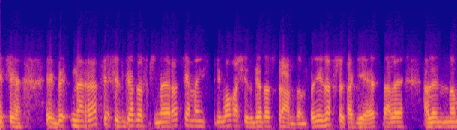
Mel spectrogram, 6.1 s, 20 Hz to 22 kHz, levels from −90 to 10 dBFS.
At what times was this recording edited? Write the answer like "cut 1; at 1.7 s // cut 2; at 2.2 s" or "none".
cut 1; at 2.0 s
